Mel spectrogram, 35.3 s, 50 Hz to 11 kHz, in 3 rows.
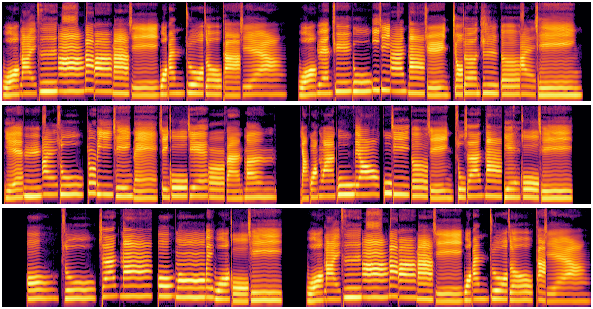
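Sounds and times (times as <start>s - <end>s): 
synthetic female Mandarin singing voice: 0.0s - 23.2s, 24.0s - 35.3s.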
